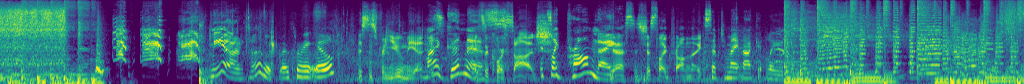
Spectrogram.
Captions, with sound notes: (monkey screeching) - Mia, nice to meet you. - This is for you Mia, it's-- - My goodness. - It's a corsage. - It's like prom night. - Yes, it's just like prom night. - Except you might not get laid. (upbeat disco music)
